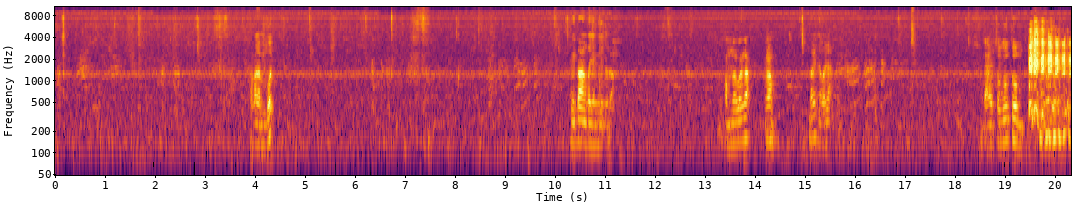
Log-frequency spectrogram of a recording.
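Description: Young men chew and smack their lips.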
